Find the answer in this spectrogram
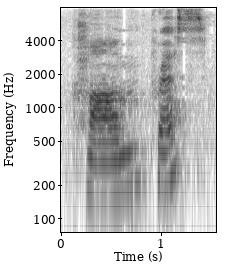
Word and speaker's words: compress: do they are able we are able to pronounce this word two different ways we can pronounce it calm press when we want it to be a noun because it's that cloth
